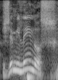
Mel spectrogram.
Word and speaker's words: Jimmy Leenders: Jimmy Leenders, Roda Watcher van Dagblad De Limburger. Ja. – Zeg ik dat goed? – Dat zeg je helemaal goed.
